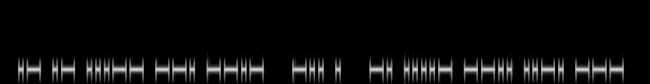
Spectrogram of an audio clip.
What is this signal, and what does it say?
Morse code, heard as a keyed tone, about 28 wpm, 700 Hz. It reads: AA3GQ DE N4ZFO
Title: USA Callsign DE Callsign - 5 Characters - 28wpm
